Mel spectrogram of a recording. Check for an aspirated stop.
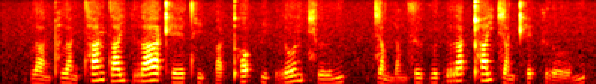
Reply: present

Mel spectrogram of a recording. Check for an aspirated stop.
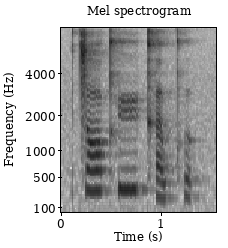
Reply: present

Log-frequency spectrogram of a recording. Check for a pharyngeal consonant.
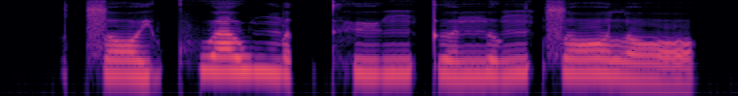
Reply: absent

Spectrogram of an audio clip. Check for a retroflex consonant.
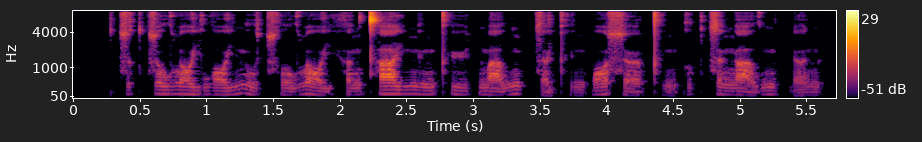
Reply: absent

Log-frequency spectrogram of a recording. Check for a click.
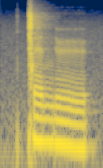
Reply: present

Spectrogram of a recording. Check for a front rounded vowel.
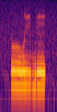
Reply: absent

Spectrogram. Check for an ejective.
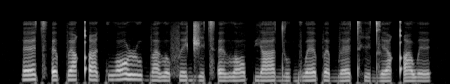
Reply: present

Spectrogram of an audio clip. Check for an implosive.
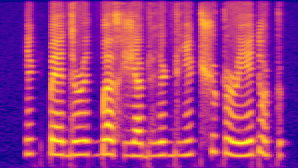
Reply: present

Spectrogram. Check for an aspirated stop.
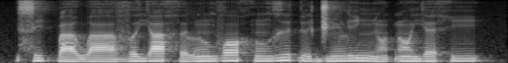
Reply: absent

